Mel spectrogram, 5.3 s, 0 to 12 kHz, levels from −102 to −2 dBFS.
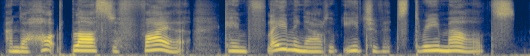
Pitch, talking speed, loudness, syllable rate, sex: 230 Hz, 170 wpm, -19 LUFS, 3.4 syllables/s, female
